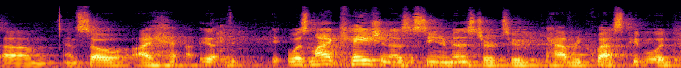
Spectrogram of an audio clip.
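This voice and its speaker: There is noticeable background noise and audible room echo. A man speaks at a medium pitch. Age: 60s. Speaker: minister. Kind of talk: sermon.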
